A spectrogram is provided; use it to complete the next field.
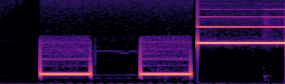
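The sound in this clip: Telephone tones play as a call cuts off from bad reception: two steady low beeps separated by a short pause, then a sustained higher-pitched electronic tone.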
